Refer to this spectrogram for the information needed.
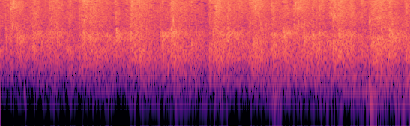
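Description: Sustained crowd applause, a dense steady wash of many hands clapping at fairly even loudness for a few seconds, with no voices standing out.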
